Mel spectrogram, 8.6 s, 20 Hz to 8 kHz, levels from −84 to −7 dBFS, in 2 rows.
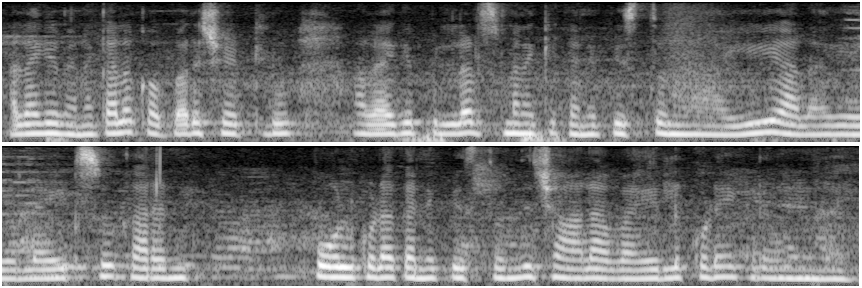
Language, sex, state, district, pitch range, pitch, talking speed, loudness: Telugu, female, Andhra Pradesh, Visakhapatnam, 195-215 Hz, 205 Hz, 135 wpm, -16 LUFS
